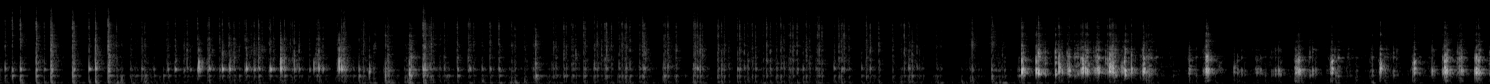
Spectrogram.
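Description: An empty, hollow red plastic party cup is turned in the hands while fingertips tap rapidly on its sides. The result is a fast stream of dry, short, hollow clicks with a tone around 700 Hz. A denser, louder burst of taps comes near the end.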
